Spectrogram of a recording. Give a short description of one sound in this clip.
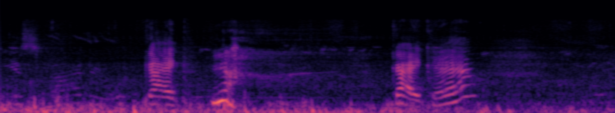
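A woman squeals in a high, playful voice close by.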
